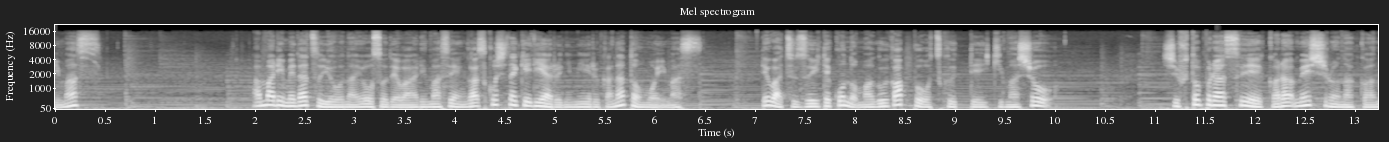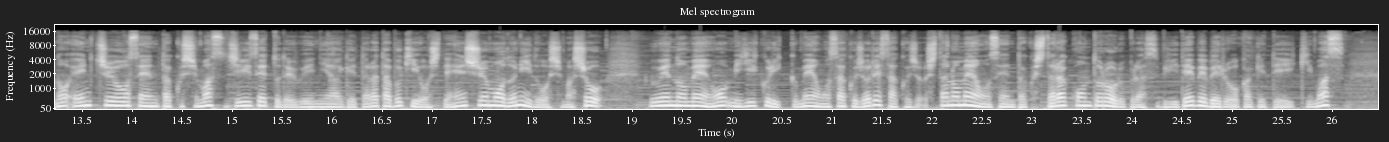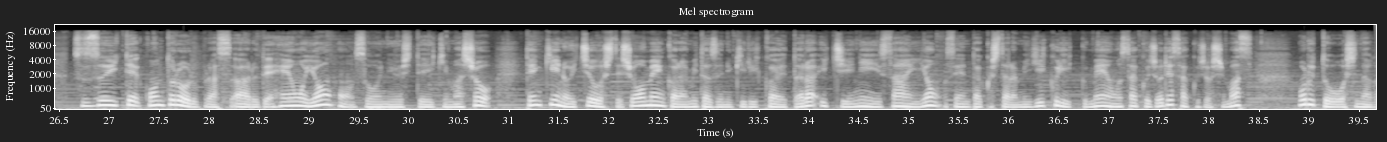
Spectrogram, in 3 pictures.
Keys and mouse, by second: 9.1 click, 10.7 click, 11.2 shift+a, 14.8 g, 15.0 z, 15.5 click, 15.7 Tab, 16.3 shift+middle click, 17.3 click, 18.1 click, 18.9-20.5 right drag, 21.0 middle click, 21.7 click, 22.1 middle click, 23.2 ctrl+b, 25.8 click, 26.2 middle click, 27.0 shift+middle click, 27.6 ctrl+r, 29.2 right click, 30.2 KP_1, 32.3 click, 33.1 click, 33.7 shift+click, 34.4 shift+click, 35.5 right click, 37.4 click.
